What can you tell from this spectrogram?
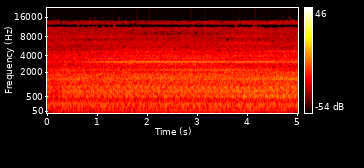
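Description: Tineco iFloor 3 floor washer in the first stage of its self-cleaning cycle: the brush-roll motor runs steadily while the roller is soaked with cleaning water, before the suction motor starts. A steady hum with a thin high whine over it.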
